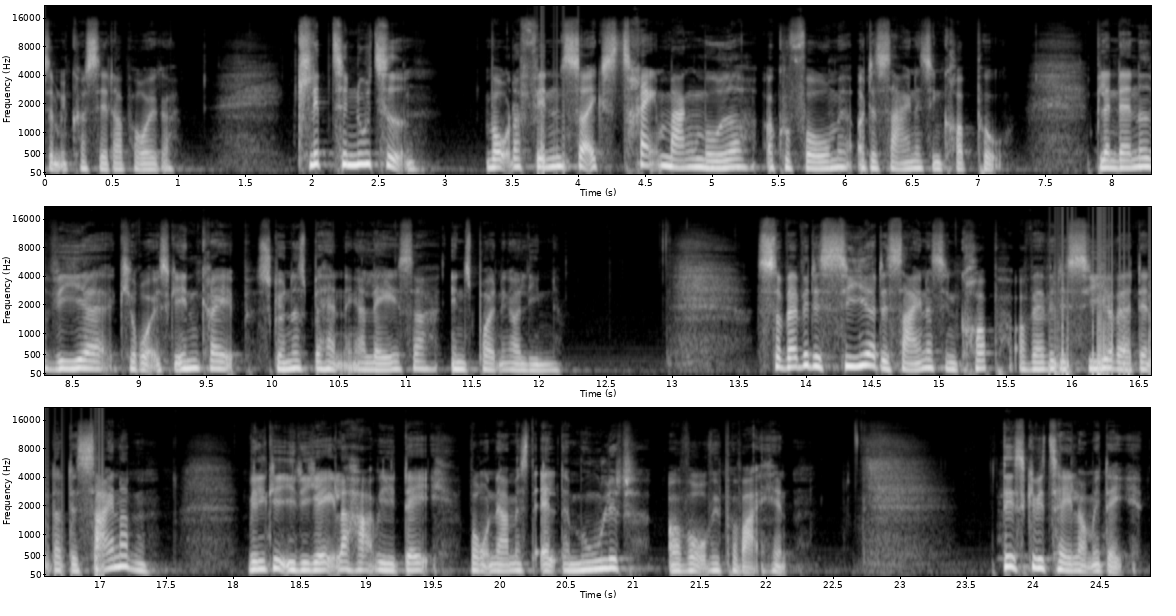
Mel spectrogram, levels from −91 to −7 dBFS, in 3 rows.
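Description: From 3.62 to 4.0 s, and again from 15.83 to 17.03 s, processor overload crackle tears through the speech. The processor misses buffer deadlines, which fits buffers of around 5 ms. Stale audio repeats with hard edges. The second burst is longer, with about 50 missed buffers against about 10.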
